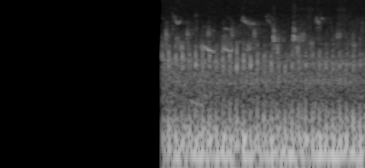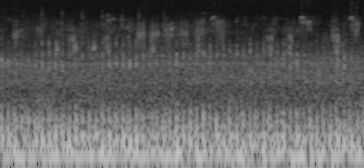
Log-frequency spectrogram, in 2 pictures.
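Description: Silence, then about a second and a half in a countryside ambience cuts in abruptly: many small birds chirping over a steady low rumble.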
